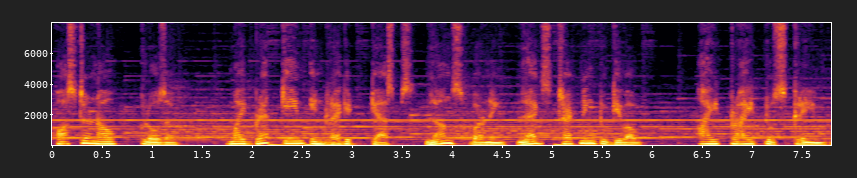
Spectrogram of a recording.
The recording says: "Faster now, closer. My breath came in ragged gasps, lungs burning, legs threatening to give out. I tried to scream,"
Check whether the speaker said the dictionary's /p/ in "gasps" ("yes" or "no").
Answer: yes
